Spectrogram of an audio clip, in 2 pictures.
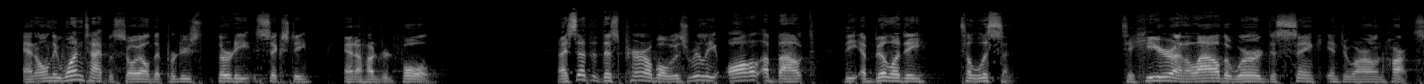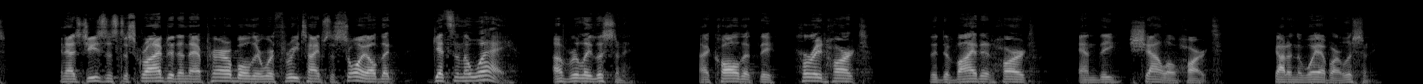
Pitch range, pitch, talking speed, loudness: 110-150 Hz, 130 Hz, 170 wpm, -29 LUFS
